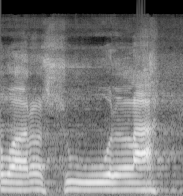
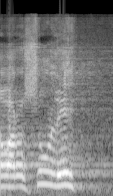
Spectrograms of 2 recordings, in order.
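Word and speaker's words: وَرَسُولُهُ: Zaman Baghdad Abbasiyah ada orang baca Quran salah waallahum Allah tidak melindungi orang musyrik dan tidak melindungi Rasulullah salah yang benar bacanya wa annallaha barium Minal musyrikina wa rasulah Allah tidak melindungi orang musyrik dan Rasulullah pun tidak melindungi orang musyrik Jadi kalau baca warasulih Allah tidak melindungi orang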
